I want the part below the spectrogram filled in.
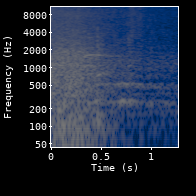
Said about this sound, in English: Oh, we have a swarm.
